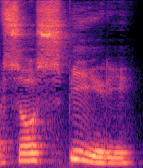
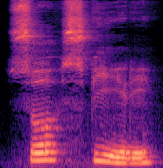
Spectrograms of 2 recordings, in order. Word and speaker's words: sospiri: You have sospiri, right? So you have a closed O, sospiri.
